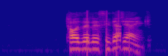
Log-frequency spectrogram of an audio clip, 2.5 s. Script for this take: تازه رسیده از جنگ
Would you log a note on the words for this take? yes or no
yes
